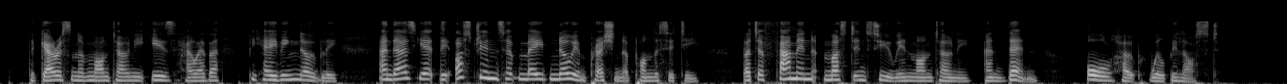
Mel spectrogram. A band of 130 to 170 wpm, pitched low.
No: average, 155 wpm; high, 195 Hz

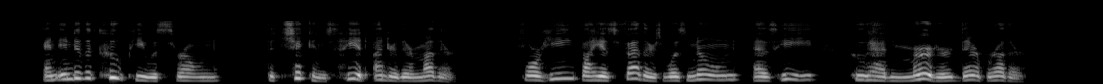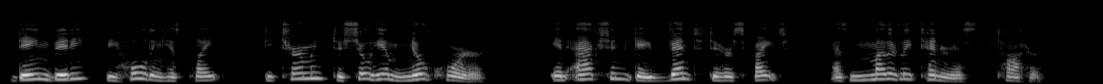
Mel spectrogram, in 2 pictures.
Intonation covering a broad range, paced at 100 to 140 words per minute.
Yes: wide, 9.0 semitones; slow, 135 wpm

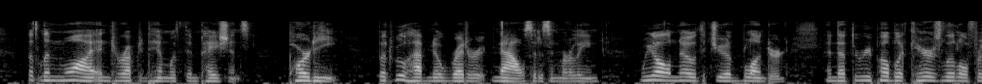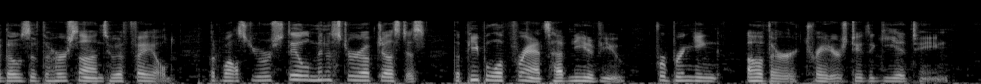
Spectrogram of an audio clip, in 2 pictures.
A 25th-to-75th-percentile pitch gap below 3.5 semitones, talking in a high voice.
No: average, 3.0 semitones; medium, 165 Hz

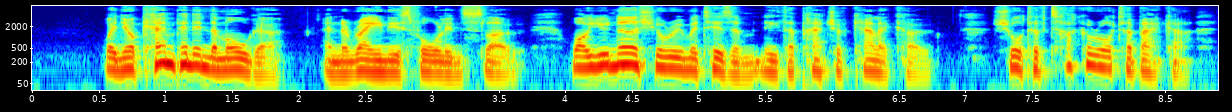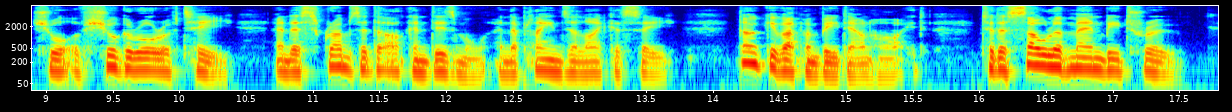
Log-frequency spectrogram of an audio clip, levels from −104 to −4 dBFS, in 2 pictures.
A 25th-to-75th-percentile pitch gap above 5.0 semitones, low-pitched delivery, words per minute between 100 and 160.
No: wide, 5.5 semitones; low, 120 Hz; fast, 205 wpm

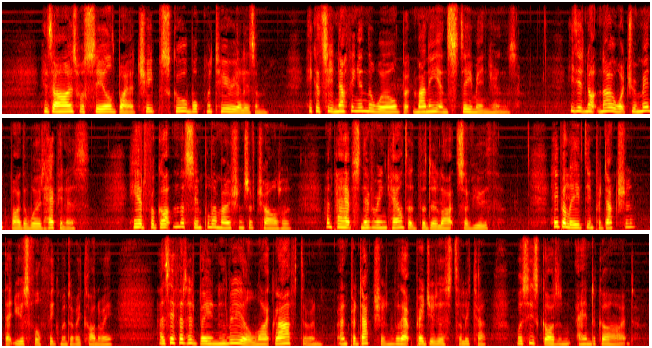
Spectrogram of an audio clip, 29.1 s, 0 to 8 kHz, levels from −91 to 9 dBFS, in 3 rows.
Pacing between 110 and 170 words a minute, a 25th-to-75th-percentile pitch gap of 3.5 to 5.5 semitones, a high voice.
Yes: average, 160 wpm; average, 4.0 semitones; high, 200 Hz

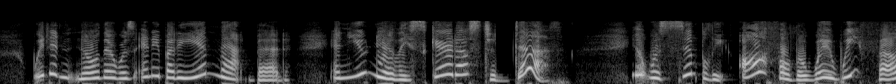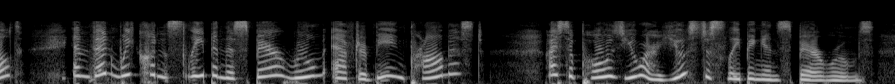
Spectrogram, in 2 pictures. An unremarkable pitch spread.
No: wide, 8.2 semitones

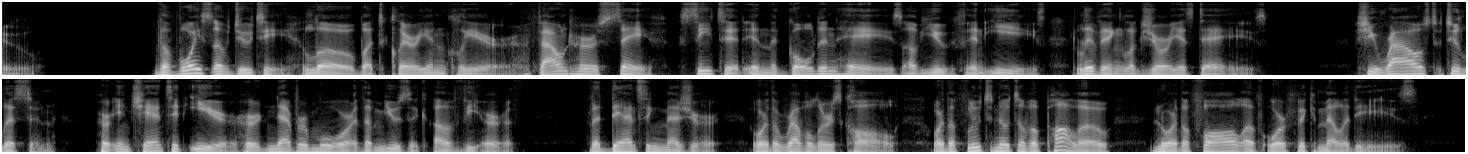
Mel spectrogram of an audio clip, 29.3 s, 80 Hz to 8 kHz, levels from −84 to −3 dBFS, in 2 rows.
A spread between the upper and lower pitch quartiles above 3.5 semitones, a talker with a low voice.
Yes: average, 4.0 semitones; low, 100 Hz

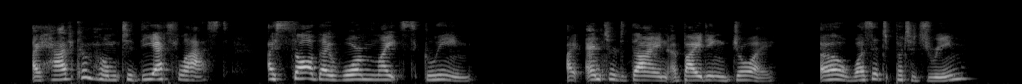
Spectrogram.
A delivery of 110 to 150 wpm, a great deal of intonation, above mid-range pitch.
No: average, 145 wpm; average, 3.3 semitones; high, 210 Hz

